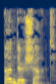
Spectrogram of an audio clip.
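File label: "undershot", English, British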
